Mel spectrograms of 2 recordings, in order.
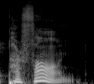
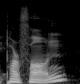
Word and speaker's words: parfum: Now it sounds like it ends in an F-A-N. Eau de parfum. That's sort of how the pronunciation is spelled, but it is spelled, that third word is P-A-R-F-U-M. I would want to say eau de parfum, but it's eau de parfum.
